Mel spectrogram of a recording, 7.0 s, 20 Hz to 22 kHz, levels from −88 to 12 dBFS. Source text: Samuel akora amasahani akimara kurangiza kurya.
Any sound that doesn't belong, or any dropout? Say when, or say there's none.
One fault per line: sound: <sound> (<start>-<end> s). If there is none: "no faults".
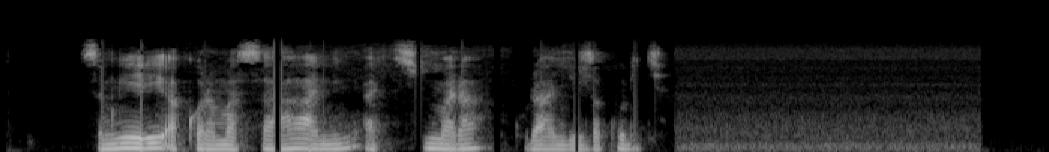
no faults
